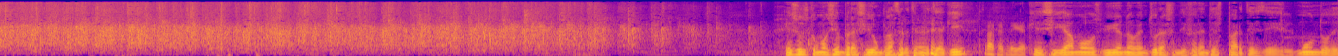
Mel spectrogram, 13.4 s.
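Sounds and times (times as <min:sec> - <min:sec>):
audience applause: 0:00.0 - 0:07.8
speech: 0:07.8 - 0:13.3.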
